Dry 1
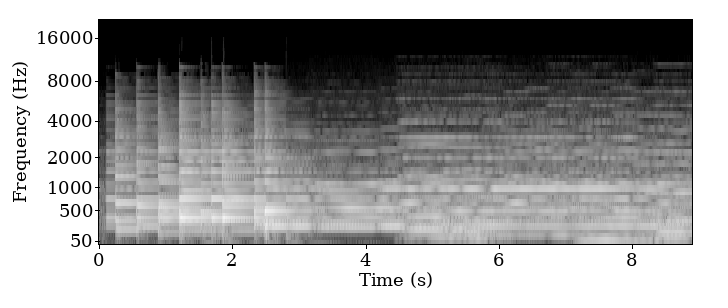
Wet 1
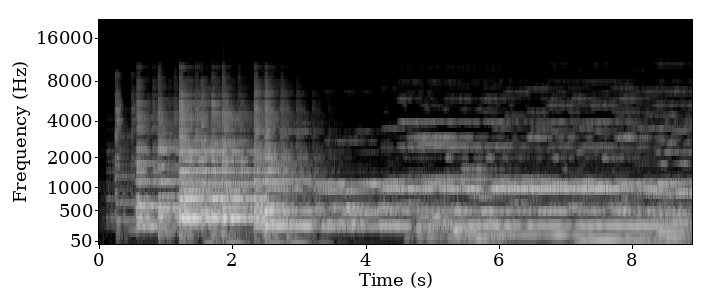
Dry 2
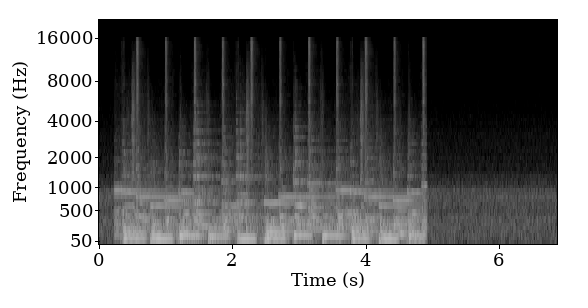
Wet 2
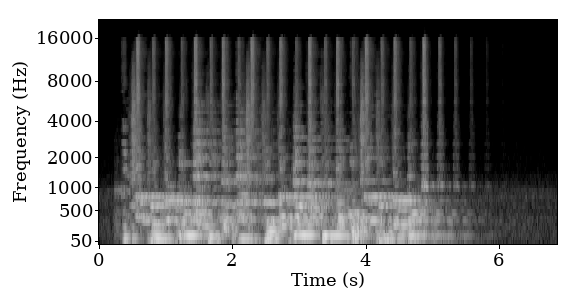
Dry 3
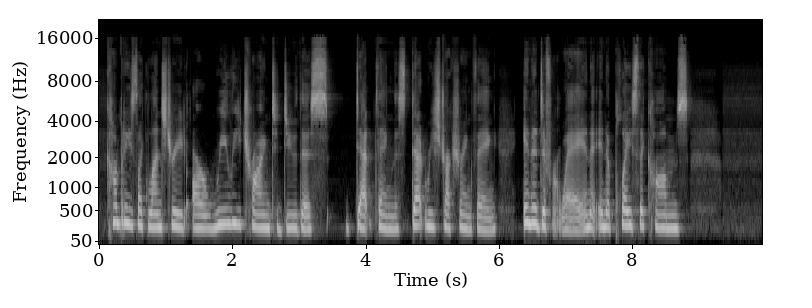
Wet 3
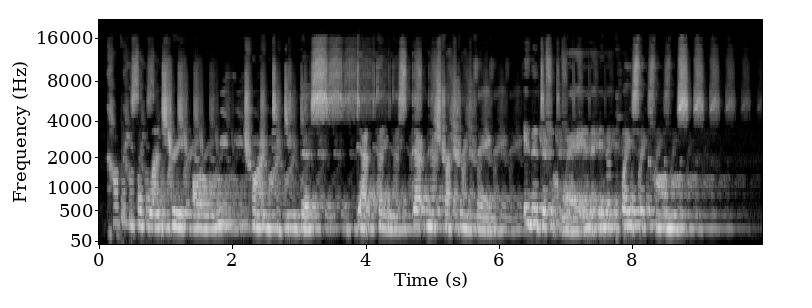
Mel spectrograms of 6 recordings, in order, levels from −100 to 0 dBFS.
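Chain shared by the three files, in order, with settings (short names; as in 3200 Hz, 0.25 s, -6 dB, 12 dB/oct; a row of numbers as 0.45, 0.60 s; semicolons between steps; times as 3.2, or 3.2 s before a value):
spectral noise reduction 24 dB; echo with dull and thin repeats by turns 0.118 s, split 810 Hz, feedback 61%, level -7.5 dB; chorus voices 4, 1 Hz, delay 20 ms, depth 4.6 ms; normalise peaks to -12 dBFS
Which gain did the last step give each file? -10.0, +15.5, +11.0 dB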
